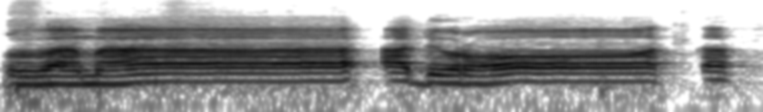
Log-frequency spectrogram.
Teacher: کاف پر جو فتح ہے وہ لمبی نہ ہو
